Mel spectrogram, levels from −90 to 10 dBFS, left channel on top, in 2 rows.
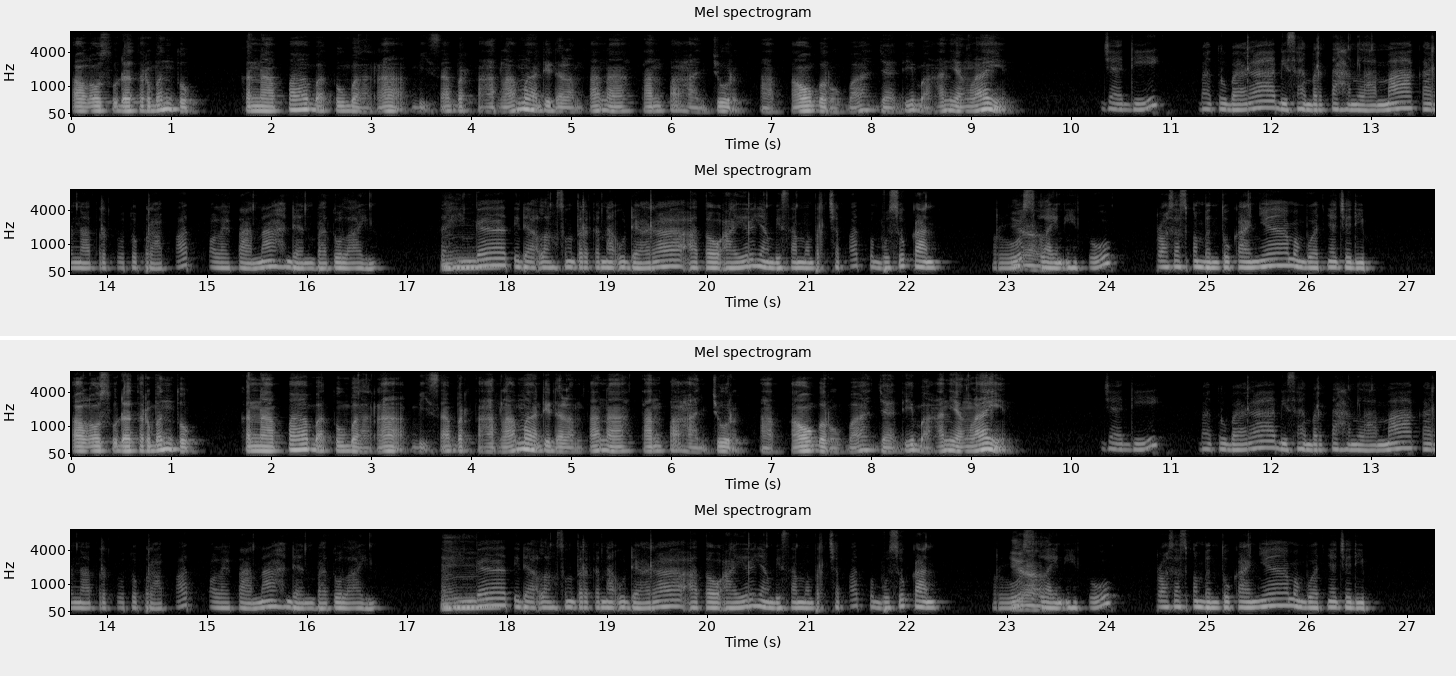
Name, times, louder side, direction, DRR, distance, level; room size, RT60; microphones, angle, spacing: voice 1, 0.0-1.2 1.7-9.4 17.3-17.9 23.0-23.4, right 2 dB, 65° right, 1.3 m, -32 dB
voice 2, 10.3-10.9 11.3-16.7 17.3-22.3 22.8-24.0 24.5-26.7, left 1 dB, 20° left, 0.6 m, -34 dB
12.0 x 4.4 x 5.6 m
head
